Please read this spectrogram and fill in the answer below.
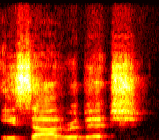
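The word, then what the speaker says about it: Esad Ribić: he doesn't have to apparently his name is pronounced esad ribich just to let you know Isa ribbage I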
